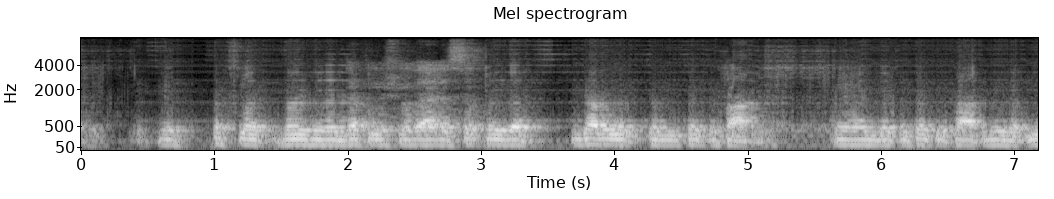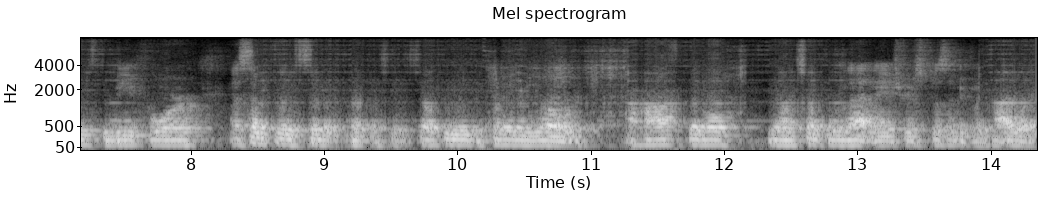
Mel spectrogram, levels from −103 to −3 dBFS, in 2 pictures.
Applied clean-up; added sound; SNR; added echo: neural separator model SepFormer DNS4.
